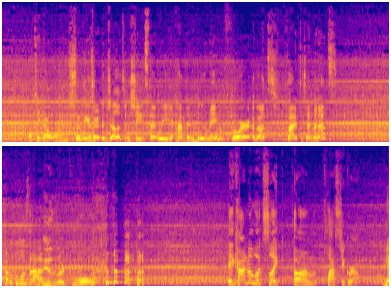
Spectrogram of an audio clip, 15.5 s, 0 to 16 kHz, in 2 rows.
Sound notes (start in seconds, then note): 6.9 mixing continues; 9.4 woman laughing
